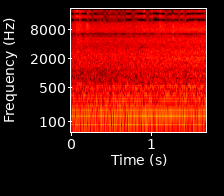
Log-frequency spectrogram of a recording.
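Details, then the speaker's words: 1999-2002 GM truck with Dorman 620-652 electric fan upgrade, engine idling: steady low whooshing roar as the AC-controlled high-speed fan kicks on when AC is switched on and off when switched off; fans running normally. "there's my AC hear that high-speed fan kick on right there as soon as you turn off kicks it off"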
